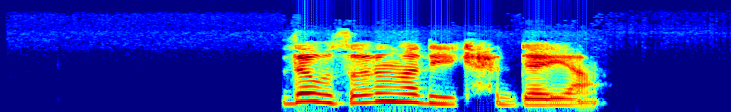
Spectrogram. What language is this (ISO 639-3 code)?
kab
